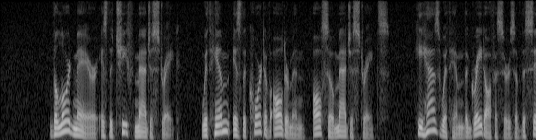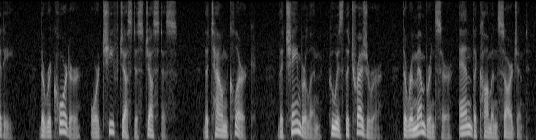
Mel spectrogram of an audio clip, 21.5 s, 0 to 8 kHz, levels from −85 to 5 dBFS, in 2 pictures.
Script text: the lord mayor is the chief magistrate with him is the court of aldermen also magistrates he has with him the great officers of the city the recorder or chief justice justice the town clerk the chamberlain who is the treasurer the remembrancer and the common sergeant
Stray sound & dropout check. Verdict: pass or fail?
pass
